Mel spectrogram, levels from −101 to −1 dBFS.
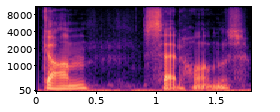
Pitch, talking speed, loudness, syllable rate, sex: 120 Hz, 100 wpm, -23 LUFS, 3.1 syllables/s, male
